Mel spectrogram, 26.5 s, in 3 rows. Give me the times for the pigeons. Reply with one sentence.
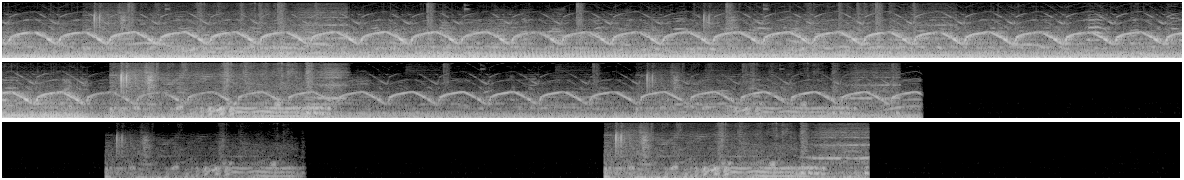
You can hear the pigeons from 0.6 to 2.6 s, from 5.2 to 7.2 s, from 9.7 to 11.4 s, from 13.6 to 15.6 s, from 18.4 to 20.0 s and from 22.2 to 24.2 s.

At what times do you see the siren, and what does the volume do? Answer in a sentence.
The siren can be heard from 0.0 to 15.8 s, getting quieter.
